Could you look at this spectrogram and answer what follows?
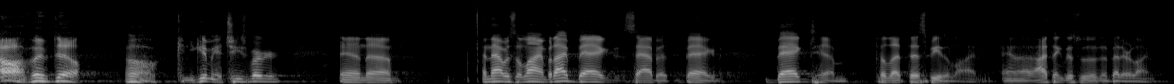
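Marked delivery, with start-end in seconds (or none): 0.0-2.8 put-on drunk character voice. Retelling a joke line where Mister Satan, drunk, asks Videl: drunk Mister Satan voice. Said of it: "where he's like".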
